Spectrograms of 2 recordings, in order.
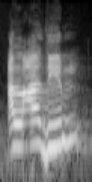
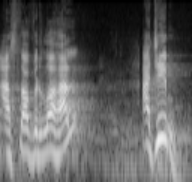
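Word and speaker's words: العظيم: Al-azim agung, maha benar, maha besar, maha agung. Dibaca al-azim, ini loh. Taring. Astagfirullahaladzim. Aku minta ampun pada Allah yang punya taring begitu.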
